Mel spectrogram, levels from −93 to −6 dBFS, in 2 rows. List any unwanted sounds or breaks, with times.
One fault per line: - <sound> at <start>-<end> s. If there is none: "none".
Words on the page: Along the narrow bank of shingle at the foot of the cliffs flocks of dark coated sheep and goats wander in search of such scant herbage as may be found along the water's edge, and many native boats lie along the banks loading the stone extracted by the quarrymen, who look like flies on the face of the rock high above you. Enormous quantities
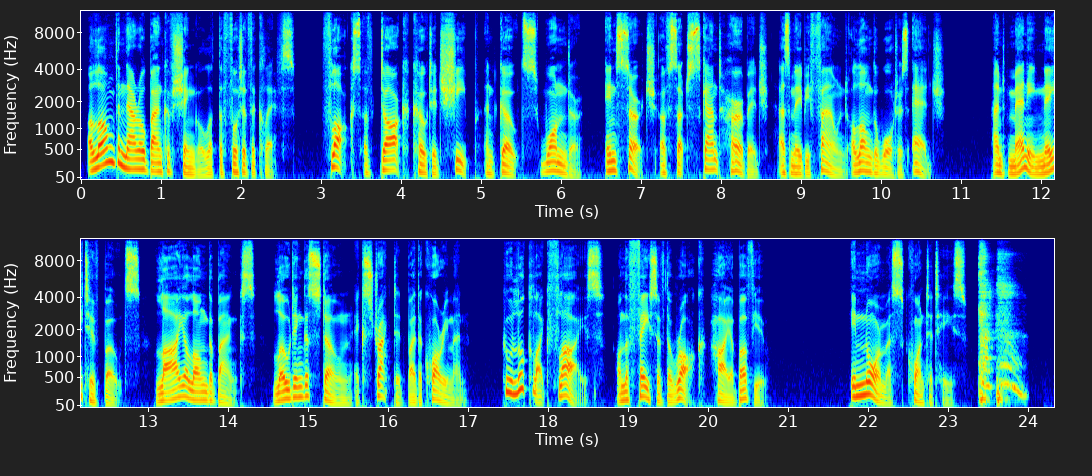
- throat clearing at 23.4-24.0 s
